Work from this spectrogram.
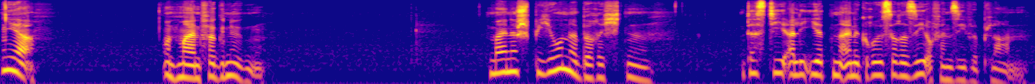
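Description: A woman's voice: fairly low pitch, lively intonation, takes it slowly, long pauses, a little mellow, no room sound. An actress playing a young, ruthless female Soviet intelligence officer, controlled, icy and authoritative, in a game cutscene. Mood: icy, menacing. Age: young adult. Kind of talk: dramatic military briefing.

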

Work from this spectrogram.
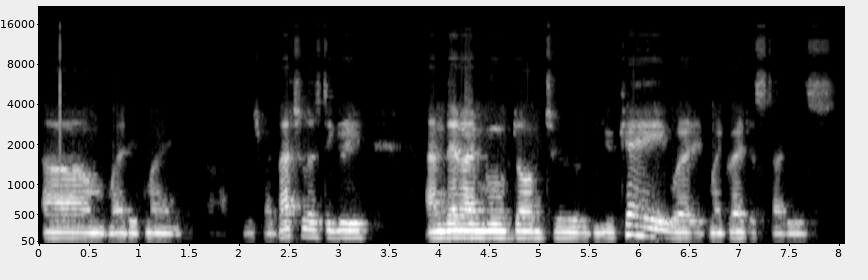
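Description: Man, middle-aged, slightly deep voice, hesitant academic webinar delivery, echoey room, computer mic. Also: unhurried, muffled recording. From Australia. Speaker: finance professor presenting a programme webinar. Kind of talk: informal academic presentation. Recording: roomy, echoey webcam audio.

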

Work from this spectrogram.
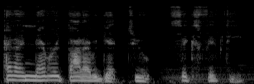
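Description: Hoarse, gravelly chatty woman vlogger. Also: on the low side, fairly even intonation, a little fast. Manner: chatty, rambling, gushing. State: hoarse after surgery. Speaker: beauty vlogger. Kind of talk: casual chat to camera.

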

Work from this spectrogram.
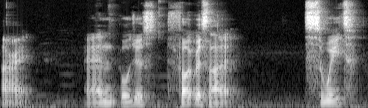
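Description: A man's voice: deep voice, takes it slowly. A man doing casual, joking let's play commentary, with swearing and muttered asides.

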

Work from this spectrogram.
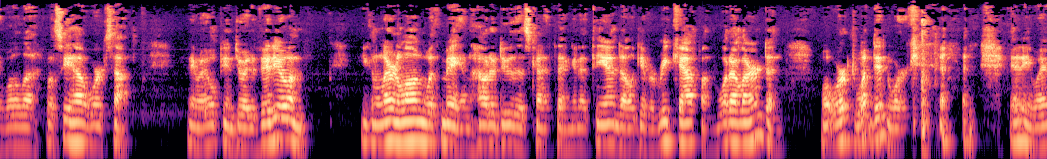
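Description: A man's voice: mid-range voice, fairly even intonation, normal speed, slightly rough, no room sound. An older man, around his sixties, chatting casually to camera in a folksy, rambling, easygoing way as he hosts a hobby video.

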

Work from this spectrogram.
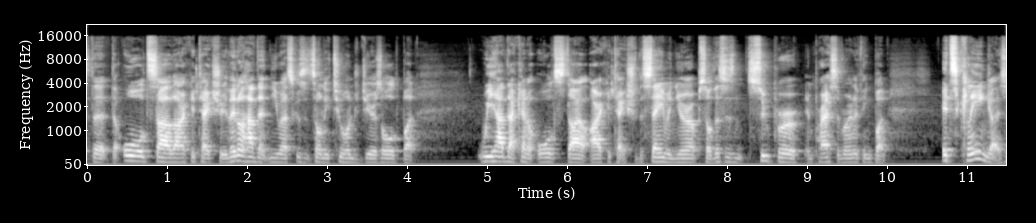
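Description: A man's voice: mid-range voice, a bit bright. Chatty young Irish man reacting. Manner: chatty, keeps addressing "guys". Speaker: YouTube reactor. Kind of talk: casual reaction commentary. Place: indoors in a small room.

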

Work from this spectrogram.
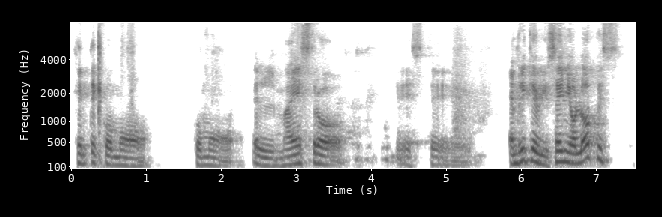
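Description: Gravelly older man, halting delivery. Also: mid-range voice, darkish tone. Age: 70s. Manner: halting, searching for words, repeating phrases. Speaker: speaker at a history symposium. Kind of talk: conference talk recalling personal memories. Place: small bright room indoors, on a video call.

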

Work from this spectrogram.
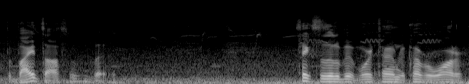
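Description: A man giving casual running commentary while fishing at a park pond, talking to an action camera and getting excited over his catches. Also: lowish voice, fairly quick, vocal fry. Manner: easygoing, talks to himself and the camera, excited by catches. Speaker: fishing vlogger. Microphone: chest- or head-mounted action camera. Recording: faint outdoor noise.

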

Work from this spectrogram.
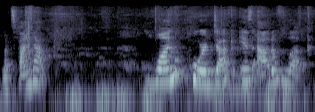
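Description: A woman's voice: fairly high pitch, slow. A young adult woman reading a picture book aloud to children as a teacher, expressively, asking questions and answering them. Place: outdoor patio by a garden. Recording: noisy outdoor camera recording.

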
